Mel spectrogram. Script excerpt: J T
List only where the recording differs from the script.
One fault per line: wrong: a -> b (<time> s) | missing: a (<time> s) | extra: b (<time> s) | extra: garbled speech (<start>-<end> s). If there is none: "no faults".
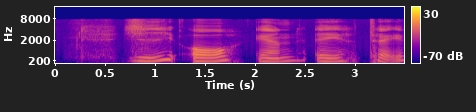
extra: A N E (1.4 s)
